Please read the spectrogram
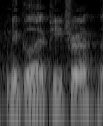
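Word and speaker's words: Nicholi Pitra: I'm Nicolai Pitra. That's N-I-C-H-O-L-I-P-I-T-R-A.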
